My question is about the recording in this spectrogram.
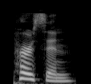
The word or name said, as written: person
